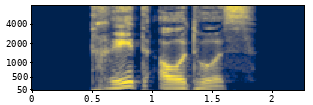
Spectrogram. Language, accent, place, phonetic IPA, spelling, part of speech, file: German, Germany, Berlin, [ˈtʁeːtˌʔaʊ̯tos], Tretautos, noun, De-Tretautos.ogg
- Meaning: 1. genitive singular of Tretauto 2. plural of Tretauto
